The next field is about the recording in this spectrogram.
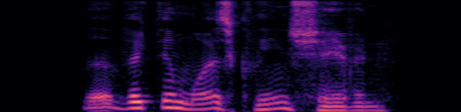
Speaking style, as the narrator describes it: the policeman said with a sigh

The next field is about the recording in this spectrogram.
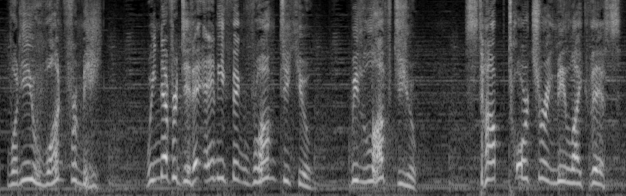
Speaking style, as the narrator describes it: I asked in a gasping voice

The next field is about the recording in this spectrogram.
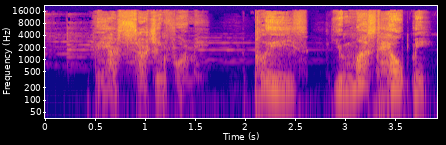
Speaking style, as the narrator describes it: said in a whispering voice

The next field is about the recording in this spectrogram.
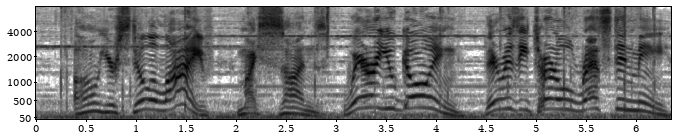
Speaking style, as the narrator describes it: the meeting leader shouted

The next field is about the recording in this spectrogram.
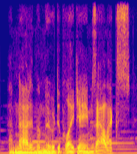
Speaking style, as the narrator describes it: he growled

